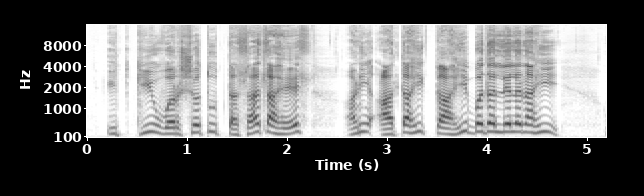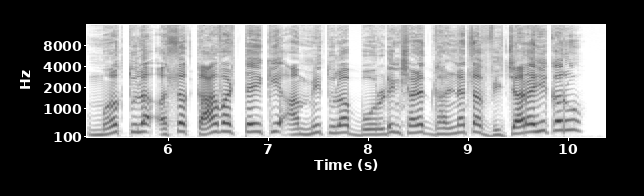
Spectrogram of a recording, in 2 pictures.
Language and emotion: Marathi, surprised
